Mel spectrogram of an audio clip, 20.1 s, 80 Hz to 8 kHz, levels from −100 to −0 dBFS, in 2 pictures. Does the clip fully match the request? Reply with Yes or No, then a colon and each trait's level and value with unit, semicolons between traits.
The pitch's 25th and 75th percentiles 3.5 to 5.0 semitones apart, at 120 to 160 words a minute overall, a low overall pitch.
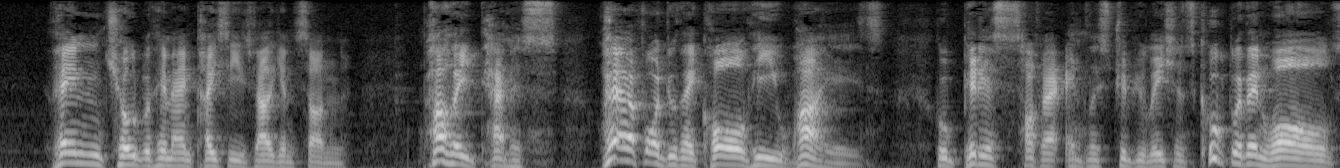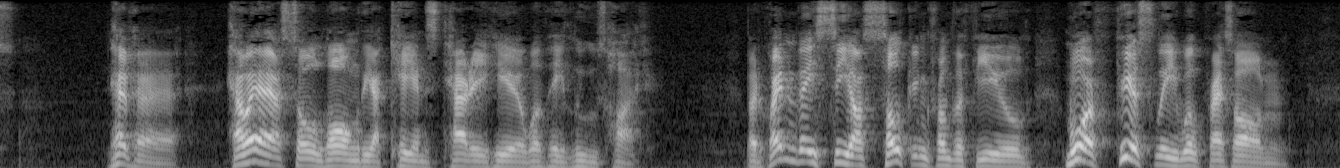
Yes: average, 4.4 semitones; average, 145 wpm; low, 115 Hz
